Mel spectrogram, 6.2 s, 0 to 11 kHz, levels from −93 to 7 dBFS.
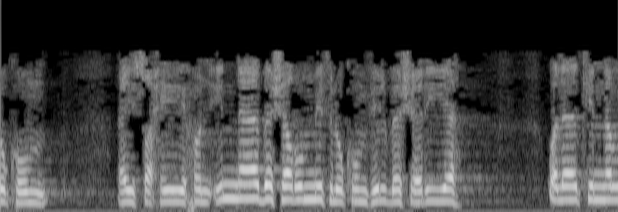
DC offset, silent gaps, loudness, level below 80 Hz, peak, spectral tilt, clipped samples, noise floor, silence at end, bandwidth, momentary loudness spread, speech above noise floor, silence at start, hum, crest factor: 0.2%; none; -18 LUFS; -52 dBFS; -4 dBFS; -12 dB/octave; under 0.1%; -55 dBFS; 0 s; 4.9 kHz; 6 LU; 37 dB; 0 s; none; 16 dB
